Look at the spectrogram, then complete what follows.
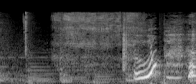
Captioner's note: bgmusic, winding; laugh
